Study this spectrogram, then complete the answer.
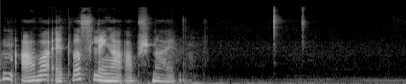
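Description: Scissors snip through yarn with a short click.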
